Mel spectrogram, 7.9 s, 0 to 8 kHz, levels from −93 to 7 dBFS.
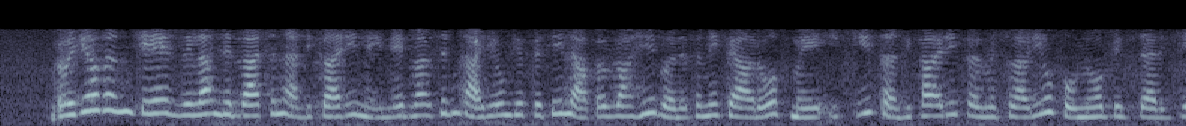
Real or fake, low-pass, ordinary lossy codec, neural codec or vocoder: fake; 7.2 kHz; AAC, 16 kbps; codec, 16 kHz in and 24 kHz out, 0.6 kbps, FocalCodec, streaming, 2048 codes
